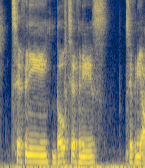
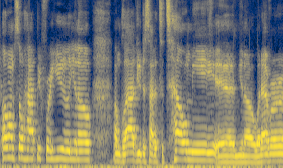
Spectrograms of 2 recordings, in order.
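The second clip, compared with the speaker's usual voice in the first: higher, imitated gushing delight; gushing friend; 6 semitones higher than usual. Friend hearing he's in love, mock gushing happiness. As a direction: play the friend overjoyed for him.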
